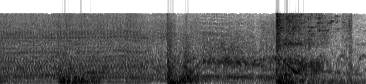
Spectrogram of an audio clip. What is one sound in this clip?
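A car engine revs as the car drives.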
